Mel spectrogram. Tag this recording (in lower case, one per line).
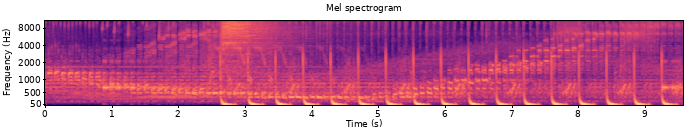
throbbing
